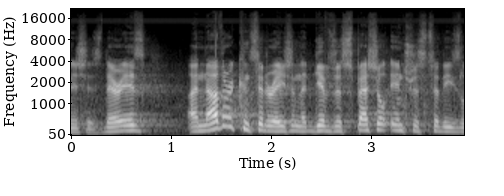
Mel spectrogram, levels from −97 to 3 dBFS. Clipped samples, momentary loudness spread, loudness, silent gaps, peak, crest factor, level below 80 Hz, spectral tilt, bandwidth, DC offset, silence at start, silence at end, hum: under 0.1%; 12 LU; -23 LUFS; none; 0 dBFS; 24 dB; -74 dBFS; -5 dB/octave; 18 kHz; under 0.1%; 0 s; 0 s; none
